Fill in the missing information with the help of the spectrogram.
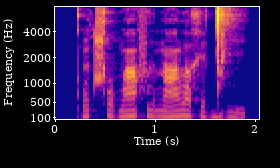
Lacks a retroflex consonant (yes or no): yes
